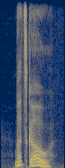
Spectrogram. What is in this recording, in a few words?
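lets go, English, female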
